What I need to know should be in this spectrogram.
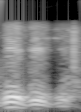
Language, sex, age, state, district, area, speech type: Hindi, male, 45-60, Madhya Pradesh, Ujjain, urban, conversation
